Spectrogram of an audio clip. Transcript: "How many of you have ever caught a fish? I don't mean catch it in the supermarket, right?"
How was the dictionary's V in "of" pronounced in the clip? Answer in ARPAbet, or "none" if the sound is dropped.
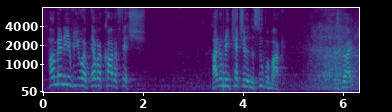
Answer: V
